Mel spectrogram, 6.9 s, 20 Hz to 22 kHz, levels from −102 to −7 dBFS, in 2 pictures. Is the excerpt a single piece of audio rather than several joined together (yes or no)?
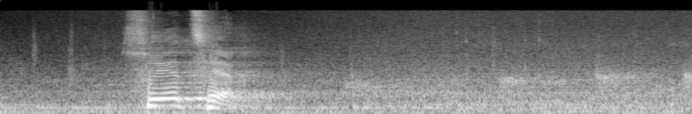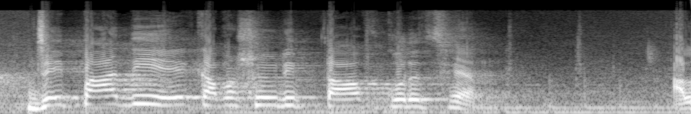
yes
